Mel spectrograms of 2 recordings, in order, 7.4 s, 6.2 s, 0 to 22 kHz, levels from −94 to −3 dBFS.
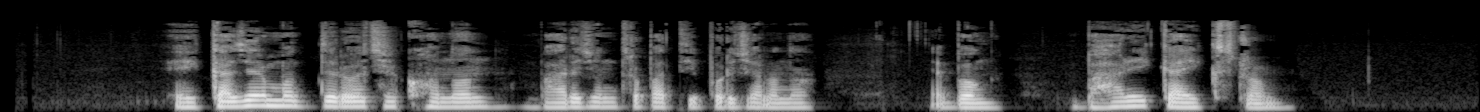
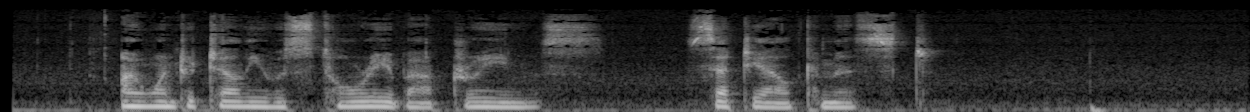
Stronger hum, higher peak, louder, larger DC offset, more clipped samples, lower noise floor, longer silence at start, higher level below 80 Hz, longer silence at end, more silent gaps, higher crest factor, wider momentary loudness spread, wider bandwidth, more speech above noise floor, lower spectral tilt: neither; first, 0 dBFS vs -14 dBFS; first, -21 LUFS vs -33 LUFS; neither; neither; first, -71 dBFS vs -61 dBFS; first, 0.85 s vs 0.05 s; second, -62 dBFS vs -56 dBFS; first, 0.95 s vs 0 s; neither; about the same, 20 dB vs 20 dB; about the same, 14 LU vs 16 LU; second, 11.5 kHz vs 15 kHz; first, 51 dB vs 28 dB; first, -6.5 dB/octave vs -4 dB/octave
